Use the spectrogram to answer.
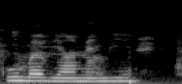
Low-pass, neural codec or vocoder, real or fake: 7.2 kHz; none; real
